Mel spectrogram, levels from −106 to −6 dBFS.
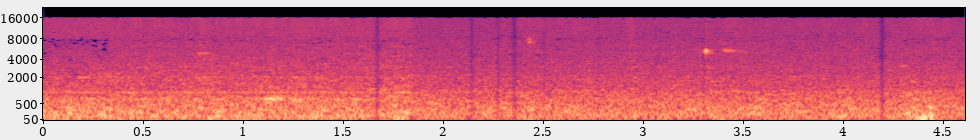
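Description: Short concealed packet loss at 1.65 to 1.69 s: about 20 ms of the stream arrived too late for the decoder, so the receiver extended the preceding sound for roughly 17 ms before blending back into the real signal. It is heard as a brief smear or wobble.

Repeated packet loss (robotic sound) follows from 2.13 to 2.53 s. Four separate gaps, the longest 21 ms, were each patched by continuing the last sound. About 14% of that stretch is synthetic fill, which gives it a choppy quality with small pieces missing.

Short concealed packet loss returns at 4.18 to 4.22 s. Again about 20 ms went missing and roughly 23 ms of concealment covered the hole, leaving a short wobble where the audio was stitched back together.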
